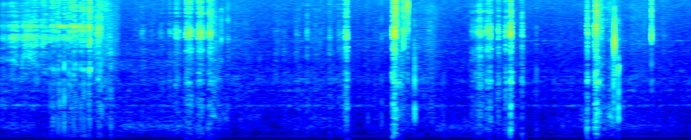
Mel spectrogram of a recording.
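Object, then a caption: Green wood spoon blank carved with a steel knife. A steel knife slices thin shavings off the bowl and neck of a small, solid green-wood spoon blank held in the fingers. Dry, bright scraping strokes and short crisp cuts follow one another at an uneven pace over a faint steady hum.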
